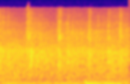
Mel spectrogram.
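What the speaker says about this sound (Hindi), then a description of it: "एक जोरदार ताली हो जाए" Brief, light audience clapping at a poetry and ghazal gathering, a few scattered claps in quick succession, faint and short.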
